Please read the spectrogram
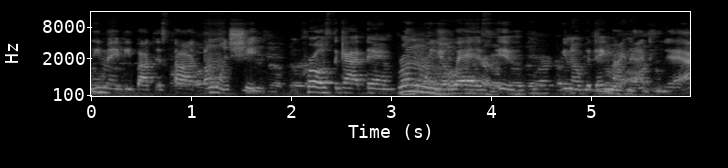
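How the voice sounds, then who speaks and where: A woman talks at a fairly quick pace with medium pitch and ordinary pitch variation. Audible room echo and noticeable background noise surround her voice. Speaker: tarot reader. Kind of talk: spiritual monologue. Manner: soft-spoken; casual, profane, free-flowing.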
